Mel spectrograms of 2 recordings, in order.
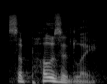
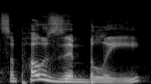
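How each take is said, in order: First: The word is built on 'supposed', with a 'd'. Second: The word has a 'b' sound instead of 'd'. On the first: The speaker calls it right. "it's supposed. Supposedly" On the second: The speaker calls it wrong. "Not supposedly. That's not a word"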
